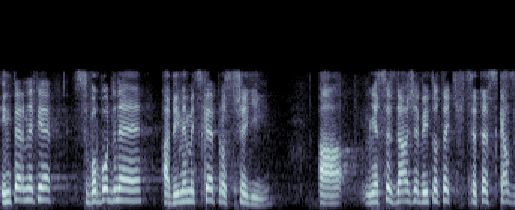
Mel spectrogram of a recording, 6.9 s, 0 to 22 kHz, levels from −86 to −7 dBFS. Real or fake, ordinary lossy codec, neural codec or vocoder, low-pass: fake; none; codec, 16 kHz, 6 kbps, DAC; 5.4 kHz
